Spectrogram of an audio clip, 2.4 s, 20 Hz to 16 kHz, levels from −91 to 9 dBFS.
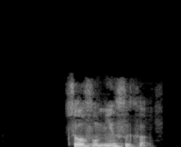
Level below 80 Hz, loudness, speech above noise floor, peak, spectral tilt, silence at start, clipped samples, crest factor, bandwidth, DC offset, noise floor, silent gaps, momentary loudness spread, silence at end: -60 dBFS; -17 LUFS; over 73 dB; -2 dBFS; -6.5 dB/octave; 0.9 s; under 0.1%; 18 dB; 7.8 kHz; under 0.1%; under -90 dBFS; none; 17 LU; 0.45 s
